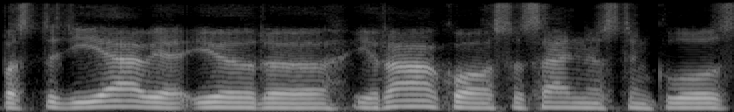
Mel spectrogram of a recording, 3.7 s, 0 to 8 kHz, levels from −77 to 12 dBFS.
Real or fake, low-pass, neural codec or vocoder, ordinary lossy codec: fake; 7.2 kHz; codec, 24 kHz, 0.5 kbps, DualCodec; AAC, 32 kbps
